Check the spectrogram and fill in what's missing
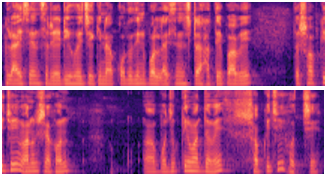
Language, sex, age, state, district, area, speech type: Bengali, male, 18-30, West Bengal, Jalpaiguri, rural, spontaneous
